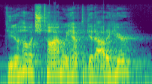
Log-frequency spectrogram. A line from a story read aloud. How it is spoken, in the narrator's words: Tyler called out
